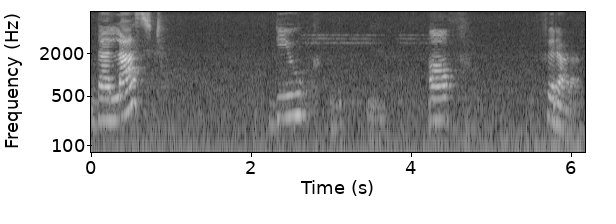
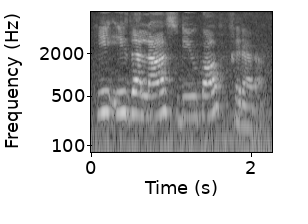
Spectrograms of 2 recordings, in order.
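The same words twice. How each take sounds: First: Long pauses between the words; halting pace of someone writing along; word-by-word dictation. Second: Said in the usual way. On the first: Real, not acted. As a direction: spell out the title one word at a time.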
